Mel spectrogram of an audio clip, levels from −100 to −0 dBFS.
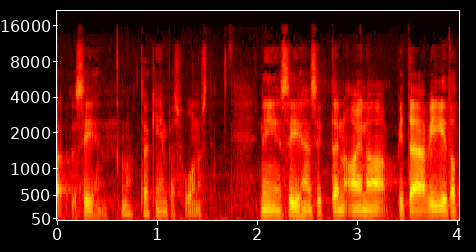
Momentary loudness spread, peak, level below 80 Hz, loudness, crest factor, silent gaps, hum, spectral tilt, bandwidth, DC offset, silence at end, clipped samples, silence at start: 15 LU; -12 dBFS; -70 dBFS; -34 LUFS; 24 dB; none; none; -4.5 dB/octave; 16 kHz; under 0.1%; 0 s; under 0.1%; 0 s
